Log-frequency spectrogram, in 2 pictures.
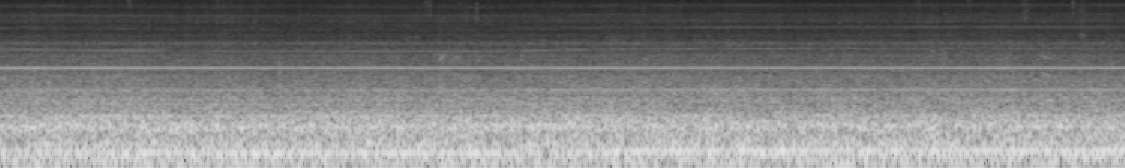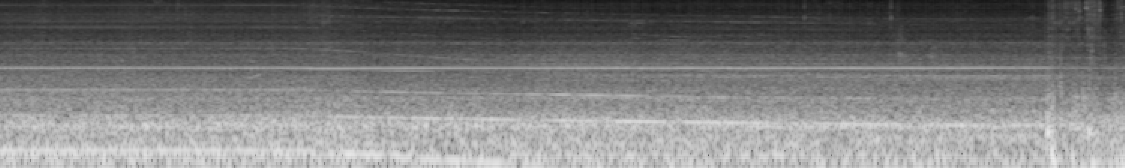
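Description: Inside the cabin of a jet airliner on final approach: steady jet engine drone and airflow noise, with the engine tones falling in pitch about two-thirds of the way through as power comes back. A few sharp knocks near the end as the wheels touch down on the runway.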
